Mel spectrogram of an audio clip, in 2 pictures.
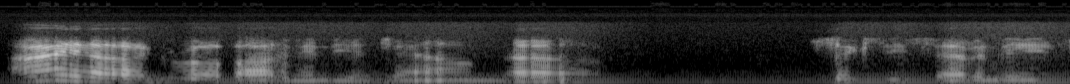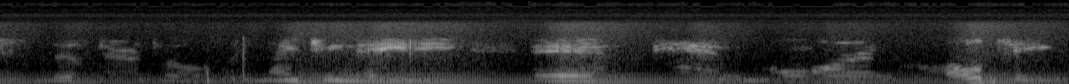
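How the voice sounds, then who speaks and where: A man in his sixties calling in to a radio show over the phone, telling his story slowly and reflectively, with pauses. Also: mid-range voice, expressive, soft background music. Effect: voice heard over the phone. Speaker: radio call-in caller. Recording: phone line with loud hum.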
